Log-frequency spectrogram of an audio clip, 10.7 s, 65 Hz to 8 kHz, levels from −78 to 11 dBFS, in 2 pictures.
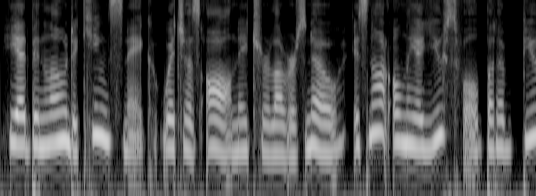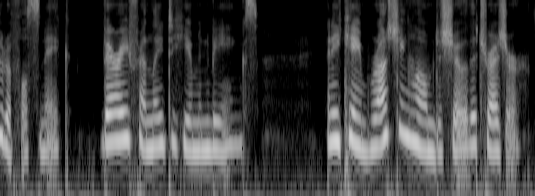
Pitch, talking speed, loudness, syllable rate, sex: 225 Hz, 200 wpm, -17 LUFS, 5.6 syllables/s, female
